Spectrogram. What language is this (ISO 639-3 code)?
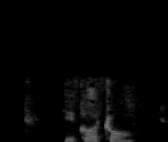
zho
